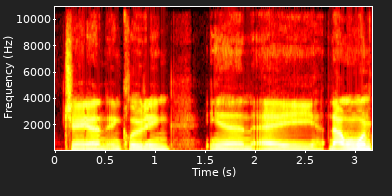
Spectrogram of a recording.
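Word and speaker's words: Geanne: Jan Meyer's house now Jan's name is spelled like Gene it's g-e-a-n-n-e but I've heard it pronounced Jan including in a 911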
